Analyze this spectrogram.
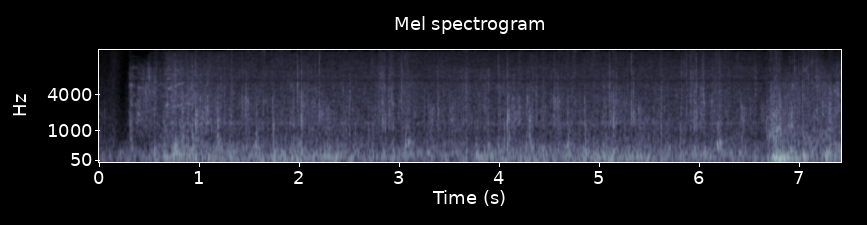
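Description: A tool strikes wood in quick, repeated blows.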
